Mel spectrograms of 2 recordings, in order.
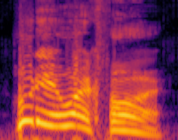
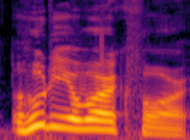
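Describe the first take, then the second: First: It is asked in a loud, confrontational tone. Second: It is asked in a calm, polite tone.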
